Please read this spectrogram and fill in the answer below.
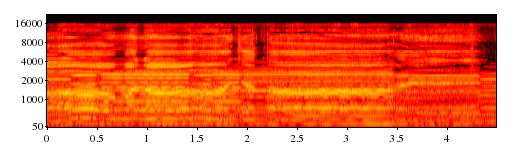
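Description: Harmonium sustaining steady held notes while a man sings a long, wavering, melismatic phrase over it; the voice drops out near the end and the harmonium carries on.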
